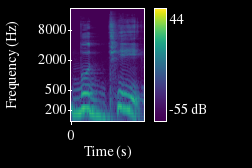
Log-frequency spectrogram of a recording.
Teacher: ധ രണ്ടക്ഷരങ്ങൾ, കൂട്ടക്ഷരങ്ങളാണത്. താവർഗത്തിലെ മൃദുവും ഘോഷവും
